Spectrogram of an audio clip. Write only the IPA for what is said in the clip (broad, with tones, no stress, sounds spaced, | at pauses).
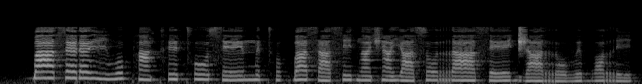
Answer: ɡ͡b aː˦ s ɛ˦ ɾ ɛ˦ ɣ i˨ β o˦ pʰ ã˨ kʰ ɪ˦˨ tʰ o˦˨ s eː˨˦ m ɪ˦ tʰ ʊ˨ ɡ͡b a˦ s a˨ s i˦ d ã˦ ʃ ã˦ j a˨ s o˦ r aː˦ s eː˨˦ d͡ʒ aː˨ r o˨ β ɪ˦ b ɔ˦ r i˨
